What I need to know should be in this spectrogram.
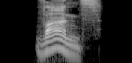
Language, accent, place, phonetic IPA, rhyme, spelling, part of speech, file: German, Germany, Berlin, [vaːns], -aːns, Wahns, noun, De-Wahns.ogg
- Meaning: genitive singular of Wahn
